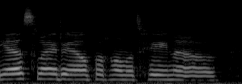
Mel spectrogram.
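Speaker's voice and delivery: soft, flat, bone-tired, exhausted monotone. Voicing a butler who answers the lady about tea: exhausted butler voice. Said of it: "he looks like the most tired person in the entire universe".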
